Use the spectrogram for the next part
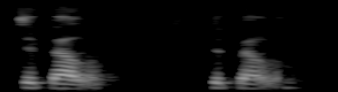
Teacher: It's between I and E, it's a schwa · Suena como una I, una E, una O. Es una vocal que no existe en español, pero es muy corta.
